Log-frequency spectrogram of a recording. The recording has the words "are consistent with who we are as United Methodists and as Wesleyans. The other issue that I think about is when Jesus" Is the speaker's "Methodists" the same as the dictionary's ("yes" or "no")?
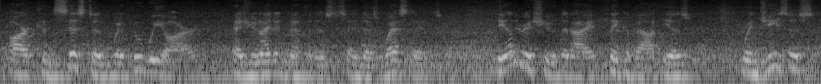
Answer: yes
